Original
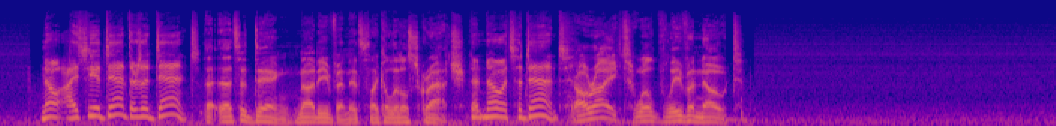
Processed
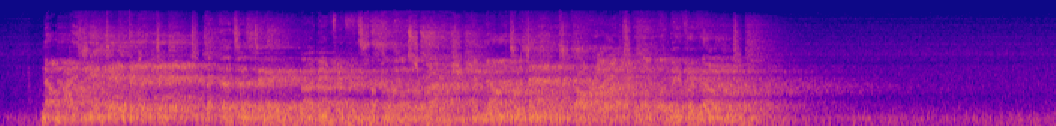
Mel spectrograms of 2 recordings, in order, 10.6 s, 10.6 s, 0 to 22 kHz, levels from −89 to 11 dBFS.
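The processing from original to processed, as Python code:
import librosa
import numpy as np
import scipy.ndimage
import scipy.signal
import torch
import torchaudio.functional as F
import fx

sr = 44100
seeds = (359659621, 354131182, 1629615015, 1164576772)

y = fx.high_shelf(x, sr, hz=8400.0, db=9.5, at=(3.57, 4.36))
y = fx.echo_banded(y, sr, ms=204, feedback_pct=71, hz=1500.0, wet_db=-9.5)
y = fx.rev_plate(y, sr, seeds[0], rt60_s=2.0, hf_ratio=0.5, predelay_ms=105, drr_db=-1.5)
y = fx.whisperise(y, sr, seeds[1])
y = fx.peak_eq(y, sr, hz=190.0, db=5.0, octaves=0.68)
y = y * 10.0 ** (2.5 / 20.0)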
